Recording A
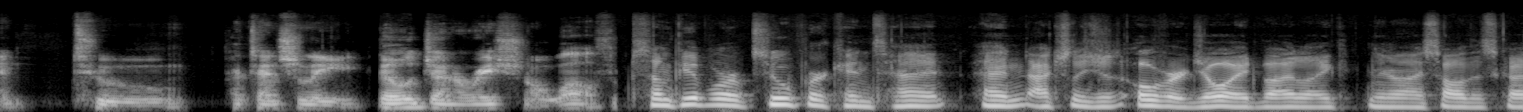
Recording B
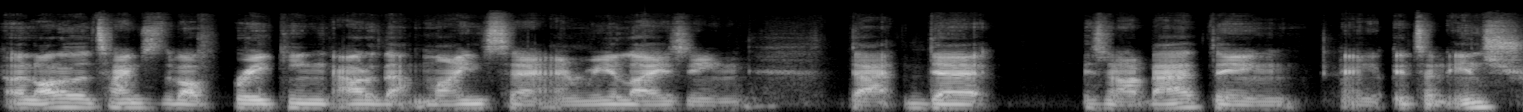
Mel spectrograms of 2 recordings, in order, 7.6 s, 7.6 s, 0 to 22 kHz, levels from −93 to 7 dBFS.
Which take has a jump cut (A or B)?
A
